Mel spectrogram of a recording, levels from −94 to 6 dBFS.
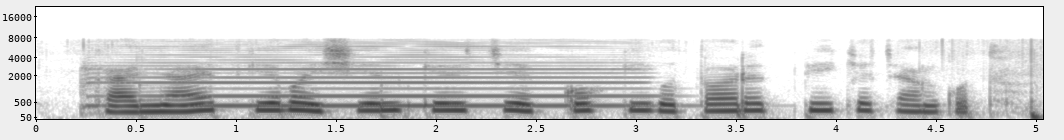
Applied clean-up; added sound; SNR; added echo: none; Bowed string instrument; 10 dB; none.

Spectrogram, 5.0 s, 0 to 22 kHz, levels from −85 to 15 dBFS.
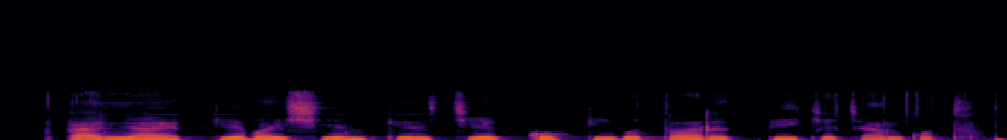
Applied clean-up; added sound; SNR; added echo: neural mask model DeepFilterNet 3.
